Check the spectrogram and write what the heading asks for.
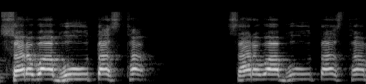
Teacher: त के आगे जो स है उस पर हमें आघात देना है।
